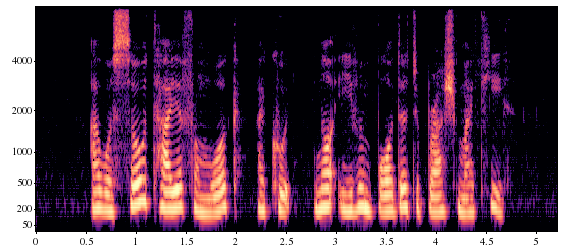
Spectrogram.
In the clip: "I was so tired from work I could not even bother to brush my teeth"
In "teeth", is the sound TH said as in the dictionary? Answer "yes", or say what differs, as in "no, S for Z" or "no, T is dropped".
yes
